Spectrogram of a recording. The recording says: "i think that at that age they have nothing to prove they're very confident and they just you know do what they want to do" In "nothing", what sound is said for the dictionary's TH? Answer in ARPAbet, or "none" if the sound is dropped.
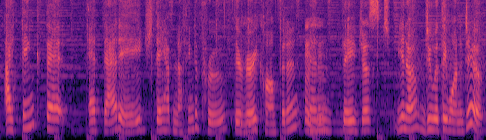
TH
